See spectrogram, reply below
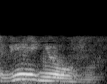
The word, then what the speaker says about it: Венев: Город Венев, он читается как сзади, так и, ну, в общем, с боков все равно читается одно и то же.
